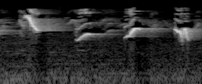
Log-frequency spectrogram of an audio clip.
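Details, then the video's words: Brief run of açoite song by a red-cowled cardinal: four loud whistles, the first swooping down steeply and the rest rising then holding a bright flat pitch. "GALO DE CAMPINA CANTO AÇOITE"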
